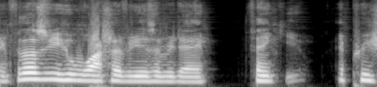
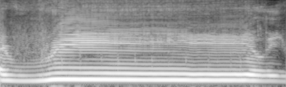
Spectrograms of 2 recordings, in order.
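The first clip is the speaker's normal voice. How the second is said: long drawn-out really, a bit louder; stretched-out really; 2 semitones higher, 6 dB louder than usual. Real, not acted. Reviewer gushing over a favorite movie, drawn-out really. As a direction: drag out really to gush about the film.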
